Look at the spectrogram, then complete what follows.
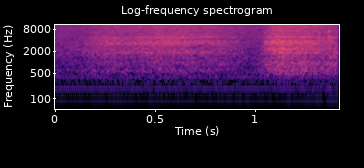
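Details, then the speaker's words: Normal deep mouth breathing heard on anterior chest auscultation over the lung apices with the stethoscope diaphragm: soft, airy breath noise that grows louder as the patient is asked to breathe deeply through the mouth, over a low electrical hum. "هسه خذ نفس وذبة قوي، هسه خذ نفس وذبة بعد"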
